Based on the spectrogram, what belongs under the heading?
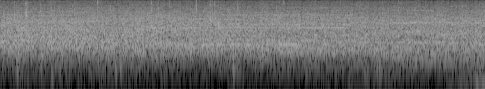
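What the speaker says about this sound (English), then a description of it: "Now the fans start to cheer for him." A steady wash of crowd cheering and applause from a WWE SmackDown vs Raw wrestling match, a dense even roar filling the whole stretch without breaks.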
